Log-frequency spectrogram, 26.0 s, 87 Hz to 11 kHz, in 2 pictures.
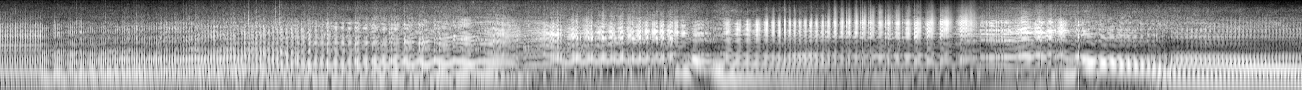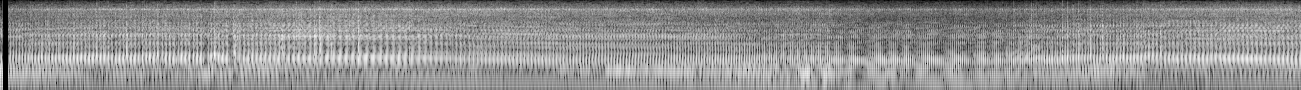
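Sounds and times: kart engine revving unevenly: 0.0 - 26.0.

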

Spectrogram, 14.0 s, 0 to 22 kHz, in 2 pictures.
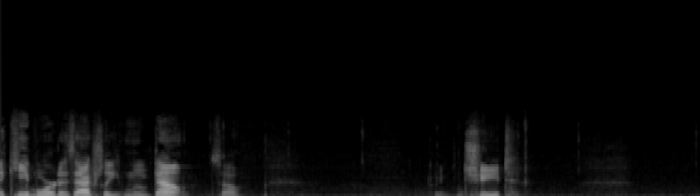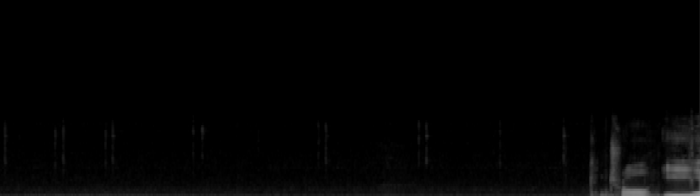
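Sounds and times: faint low hum: 0.0 - 14.0
computer mouse clicks: 6.9 - 8.3, 8.9 - 9.2, 10.1 - 10.4, 11.2 - 12.8.

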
